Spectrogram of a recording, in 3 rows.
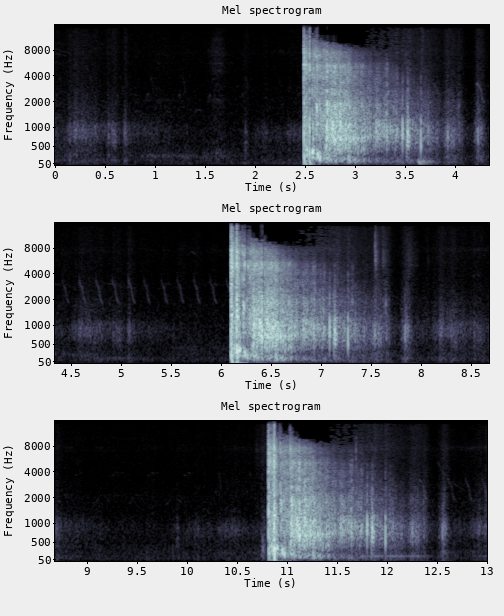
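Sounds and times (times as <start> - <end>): pistol shots with echo: 2.5 - 4.0, 6.1 - 7.5, 10.8 - 12.3.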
